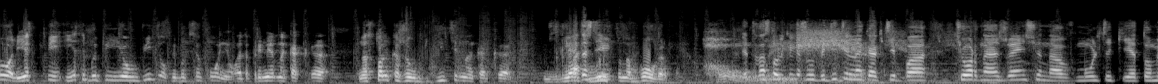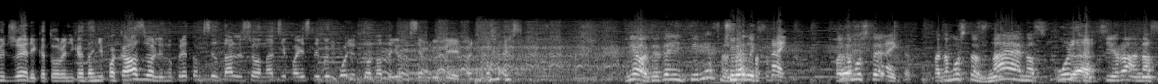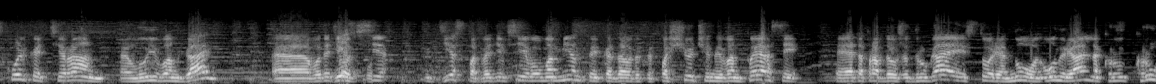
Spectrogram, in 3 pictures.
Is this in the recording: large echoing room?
no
